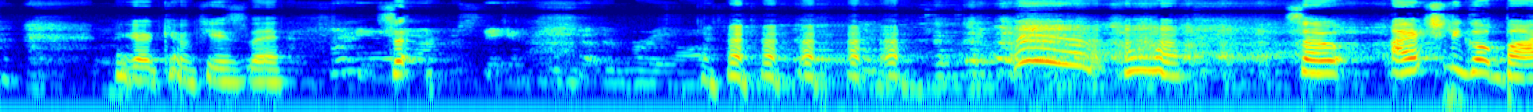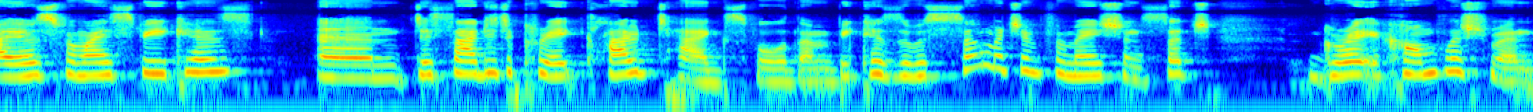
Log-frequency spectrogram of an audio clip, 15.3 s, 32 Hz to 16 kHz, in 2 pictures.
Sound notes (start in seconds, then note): 3.4 laughter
